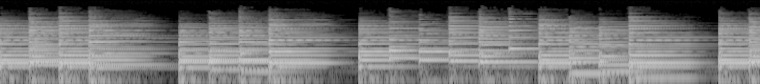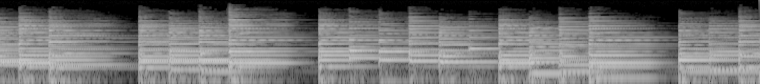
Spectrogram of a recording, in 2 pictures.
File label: bagatelle c minor, piano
